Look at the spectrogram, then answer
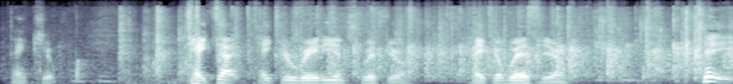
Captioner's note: applause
